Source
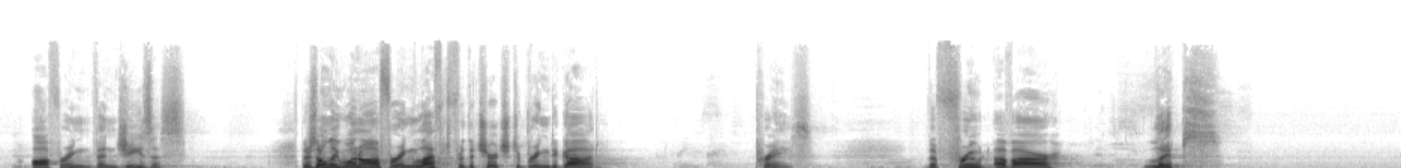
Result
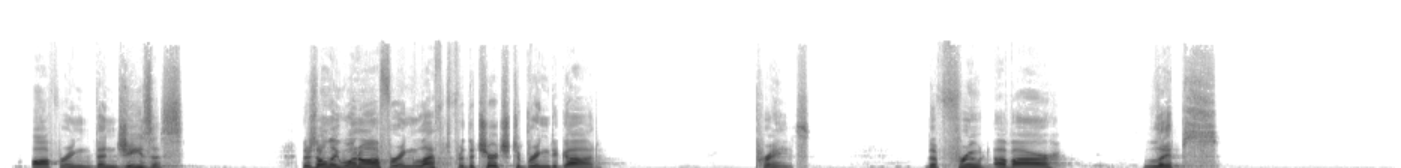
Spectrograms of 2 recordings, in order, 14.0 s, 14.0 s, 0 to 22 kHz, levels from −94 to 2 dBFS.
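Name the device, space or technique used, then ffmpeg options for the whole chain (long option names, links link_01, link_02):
voice memo with heavy noise removal: -af "anlmdn=0.0251,dynaudnorm=framelen=190:gausssize=3:maxgain=12dB,volume=-7dB"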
